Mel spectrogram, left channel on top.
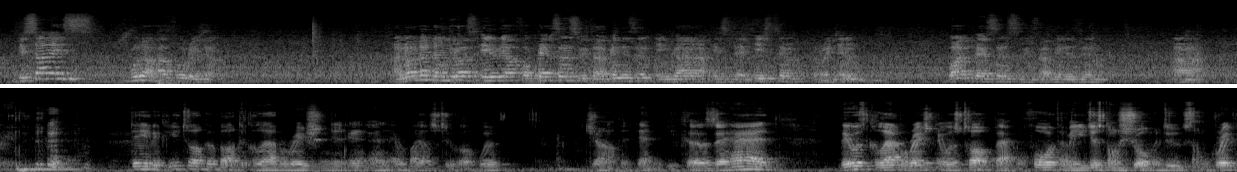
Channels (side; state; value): both; different; correlation 0.00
